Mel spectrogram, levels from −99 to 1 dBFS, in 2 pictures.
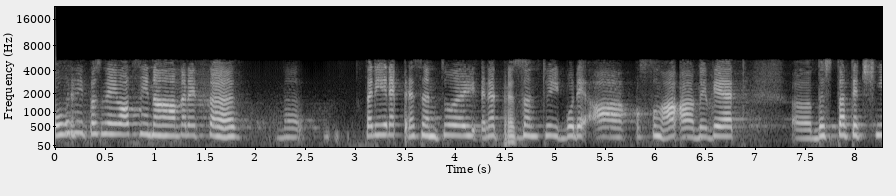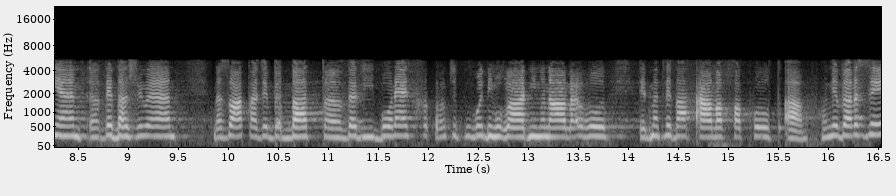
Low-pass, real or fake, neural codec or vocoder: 5.4 kHz; fake; codec, 16 kHz, 0.5 kbps, X-Codec, HuBERT features, trained on general audio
